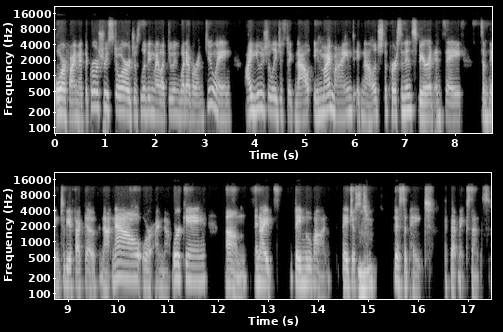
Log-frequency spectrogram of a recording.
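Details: Adult woman speaking; Normal speech.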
